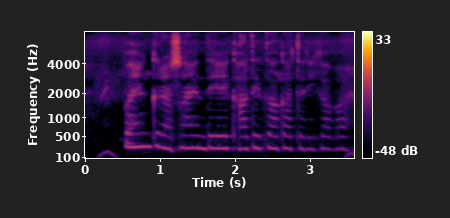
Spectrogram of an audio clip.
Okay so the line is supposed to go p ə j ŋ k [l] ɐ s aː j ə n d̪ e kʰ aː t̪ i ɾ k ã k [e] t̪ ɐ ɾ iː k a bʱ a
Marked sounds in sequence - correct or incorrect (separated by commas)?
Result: incorrect, incorrect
